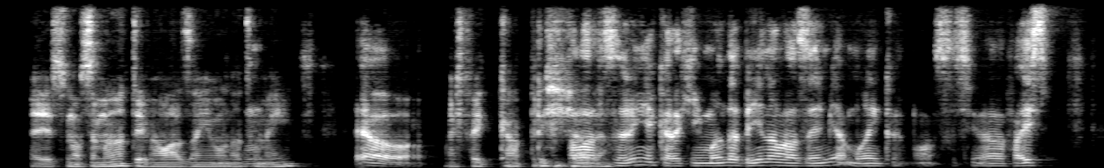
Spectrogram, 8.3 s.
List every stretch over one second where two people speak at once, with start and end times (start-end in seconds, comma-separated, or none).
none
